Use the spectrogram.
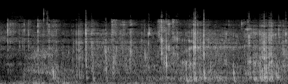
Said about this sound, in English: Okay, that pickle has a lot of reverb. Her mic, I think. But it's just her like chomping on okay, a pickle.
